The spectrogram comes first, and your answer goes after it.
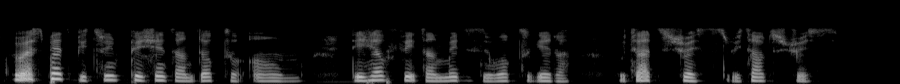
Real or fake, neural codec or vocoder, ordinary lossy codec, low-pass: real; none; none; 5.4 kHz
